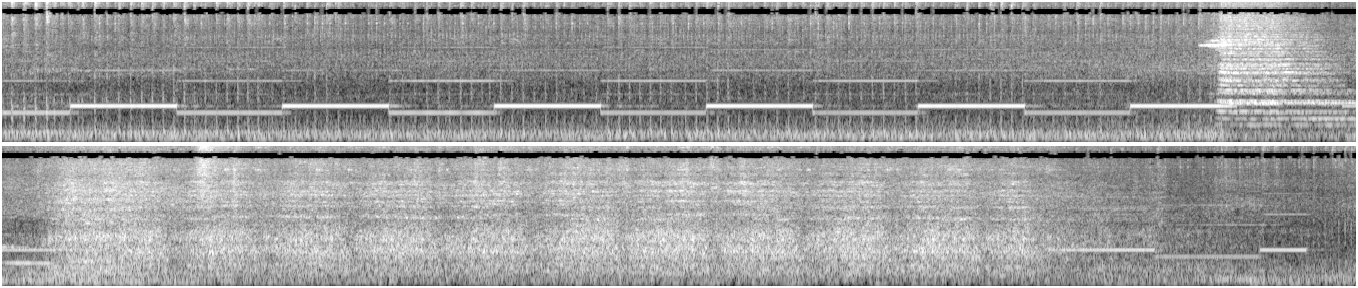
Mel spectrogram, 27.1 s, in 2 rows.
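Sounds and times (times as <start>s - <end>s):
train wheels clattering over rails: 0.0s - 27.0s
two-tone crossing warning alarm: 0.0s - 27.0s
train horn: 12.0s - 15.8s, 23.8s - 26.6s.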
